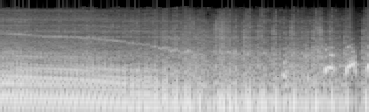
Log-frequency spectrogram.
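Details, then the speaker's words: Motorcycle on its first road ride, push-started in second gear with a completely dead battery: the engine revs then sags unevenly, stumbling and breaking up, running really rough and repeatedly dying; cause unknown. "I don't know like you've died like that it sounds like it's about to explode I know so pretty down here I don't know why keeps dying it's running really rough"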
